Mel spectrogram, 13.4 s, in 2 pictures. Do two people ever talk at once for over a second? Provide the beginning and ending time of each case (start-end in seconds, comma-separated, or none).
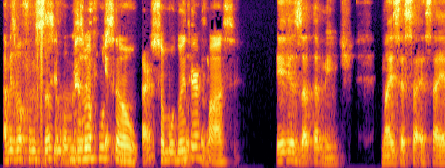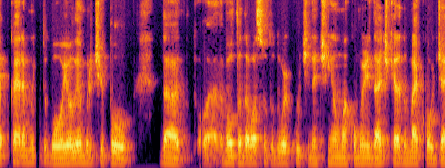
0.7-2.9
